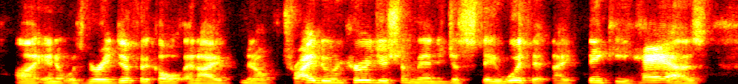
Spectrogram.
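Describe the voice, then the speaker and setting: With hardly any pauses, a somewhat breathy man talks at a very fast pace, his fairly high pitch showing ordinary variation. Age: 60s. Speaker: veteran sports official and mentor. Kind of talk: panel discussion. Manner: hesitant, many fillers.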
